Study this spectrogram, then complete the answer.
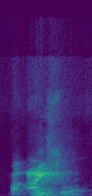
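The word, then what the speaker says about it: מעשר: Means tenth in the Hebrew, it is pronounced ma'ashara.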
